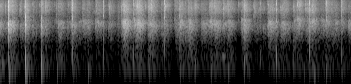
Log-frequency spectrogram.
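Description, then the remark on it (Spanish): A small group claps steadily for several seconds, a dense patter of hand claps with no voices, moderately loud throughout. “Entonces, eh, vamos a darle un fuerte aplauso”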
